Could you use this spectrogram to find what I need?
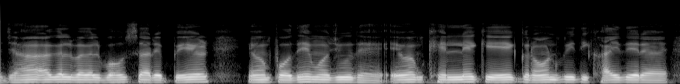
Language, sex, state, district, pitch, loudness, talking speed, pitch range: Hindi, male, Jharkhand, Ranchi, 110 Hz, -13 LUFS, 175 wpm, 105-110 Hz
